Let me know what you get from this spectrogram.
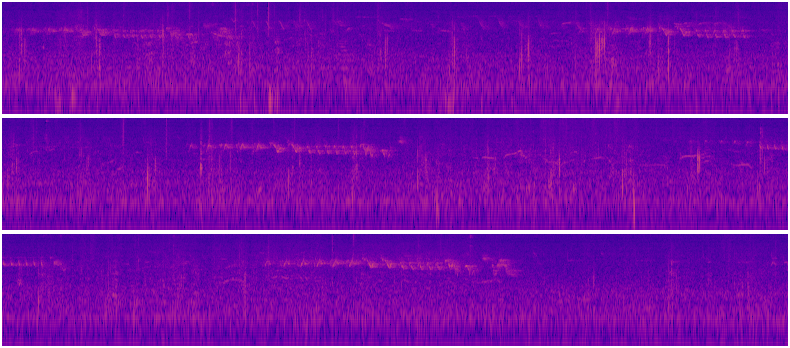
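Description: A small songbird singing, faint: a short trilled phrase of rapid notes that falls slightly at the end, repeated five times, every four or five seconds. Light scattered clicks, like footsteps on a dirt path, come in between.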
